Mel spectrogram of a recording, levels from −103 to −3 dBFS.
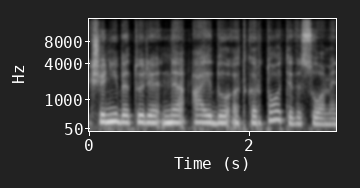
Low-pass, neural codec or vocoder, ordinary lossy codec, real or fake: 14.4 kHz; autoencoder, 48 kHz, 128 numbers a frame, DAC-VAE, trained on Japanese speech; Opus, 32 kbps; fake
